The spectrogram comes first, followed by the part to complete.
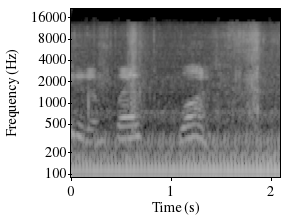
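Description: A mini excavator's engine idling with a steady low hum.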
